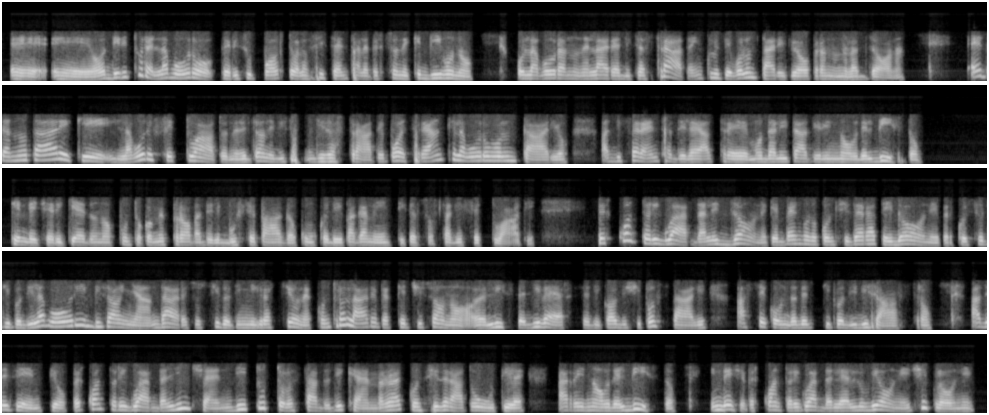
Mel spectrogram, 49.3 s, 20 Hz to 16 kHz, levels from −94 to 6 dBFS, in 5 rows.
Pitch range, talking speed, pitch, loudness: 140-180 Hz, 160 wpm, 155 Hz, -18 LUFS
